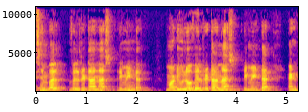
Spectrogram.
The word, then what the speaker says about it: modulo: M-O-D-U-L-O-U-S. This is modulus, but we pronounce it modulo.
